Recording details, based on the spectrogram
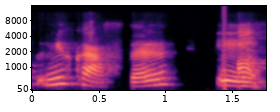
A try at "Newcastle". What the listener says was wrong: Be careful with the pronunciation, because here is Newcastle. Yes, forget the T.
